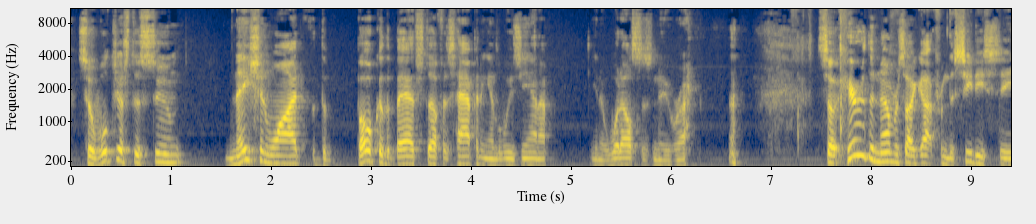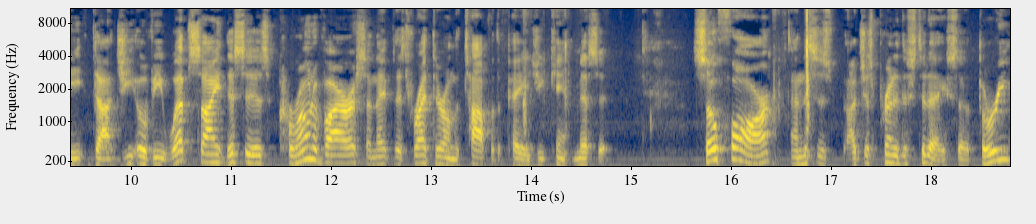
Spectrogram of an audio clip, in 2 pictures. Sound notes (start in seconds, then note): 6.5 chuckles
